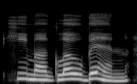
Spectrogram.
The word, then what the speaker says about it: hemoglobin: It's pronounced hemoglobin, with the main stress on glow.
